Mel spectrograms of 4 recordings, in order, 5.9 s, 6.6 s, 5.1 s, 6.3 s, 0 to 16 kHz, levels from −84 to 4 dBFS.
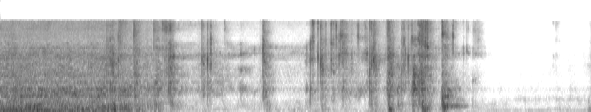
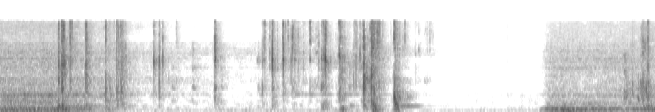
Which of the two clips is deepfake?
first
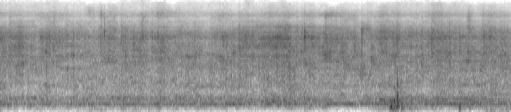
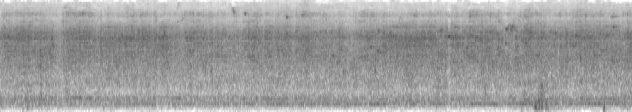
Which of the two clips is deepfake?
first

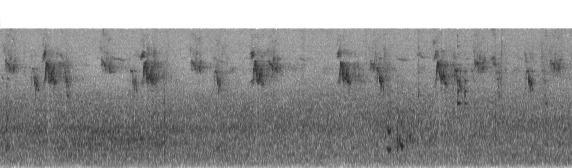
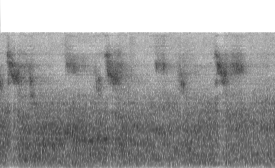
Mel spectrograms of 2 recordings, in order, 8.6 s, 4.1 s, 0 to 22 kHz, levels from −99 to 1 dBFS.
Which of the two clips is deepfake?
second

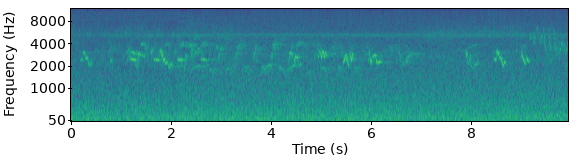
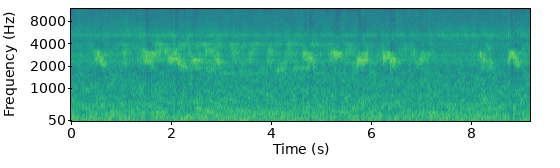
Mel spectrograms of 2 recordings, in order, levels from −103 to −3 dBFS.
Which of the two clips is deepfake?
second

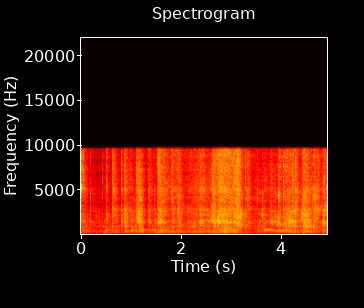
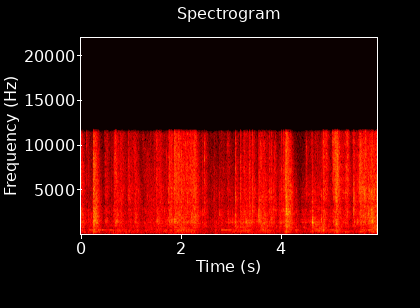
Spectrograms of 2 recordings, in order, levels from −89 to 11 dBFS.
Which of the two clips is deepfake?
first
